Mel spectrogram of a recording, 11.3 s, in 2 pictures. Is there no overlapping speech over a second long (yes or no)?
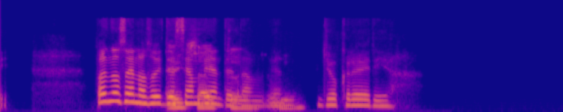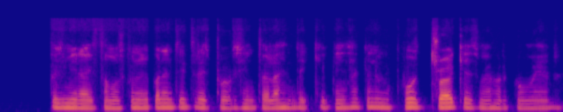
no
